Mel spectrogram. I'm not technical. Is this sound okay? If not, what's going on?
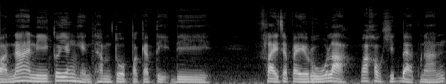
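No. A repeated buffer at 0.92 s and 3.13 s: the audio briefly ran late, so the device replayed its last tiny chunk, three extra times and then once, heard as a quick click or buzz.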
